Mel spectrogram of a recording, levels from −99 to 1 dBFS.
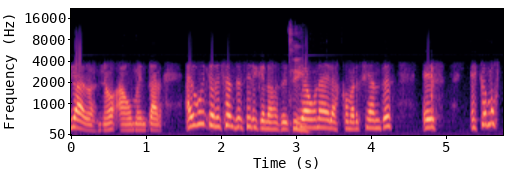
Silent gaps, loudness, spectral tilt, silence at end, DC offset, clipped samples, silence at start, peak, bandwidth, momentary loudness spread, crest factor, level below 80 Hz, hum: none; -22 LUFS; -6.5 dB/octave; 0.1 s; under 0.1%; under 0.1%; 0 s; -6 dBFS; 11.5 kHz; 7 LU; 16 dB; -74 dBFS; none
